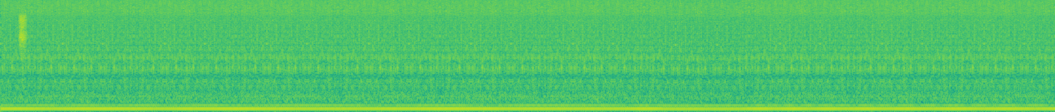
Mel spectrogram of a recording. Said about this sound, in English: So the engine is working perfectly.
